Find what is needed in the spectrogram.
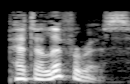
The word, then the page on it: petaliferous: British English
